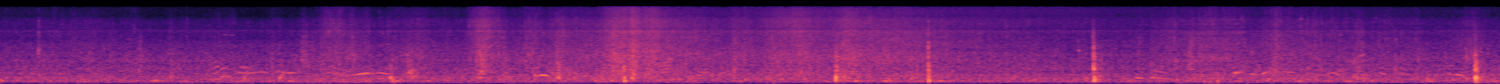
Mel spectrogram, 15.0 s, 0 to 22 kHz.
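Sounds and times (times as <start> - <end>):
sea waves: 0.0 - 15.0
wind: 0.0 - 15.0
faint voices: 2.0 - 8.5, 10.6 - 15.0.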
